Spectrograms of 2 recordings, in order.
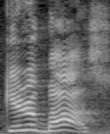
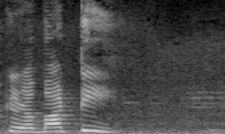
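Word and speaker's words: Kiribati: it's over here it's so small then there's kabas yes it's pronounced kabas not kabati then there's Vanuatu there is Samoa then there's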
